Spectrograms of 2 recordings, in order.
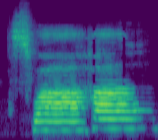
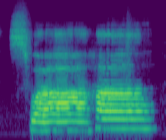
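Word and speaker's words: स्वाहा: When you see a W, it's pronounced somewhere between a V and a W. Buva. Swaha. Vayawe idam na mama. Swa. So you aspirate the end. Swa. Because we're pronouncing the H.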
